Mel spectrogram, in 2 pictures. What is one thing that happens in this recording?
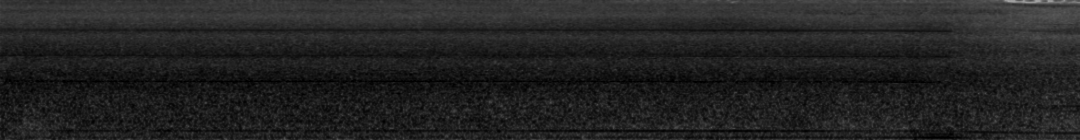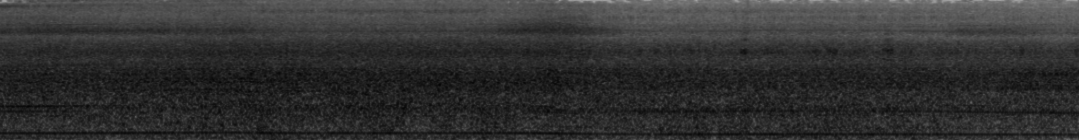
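A model airplane's electric motor whines steadily, dropping in pitch as the plane slows.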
